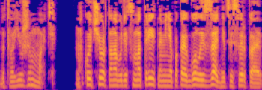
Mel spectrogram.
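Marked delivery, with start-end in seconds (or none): none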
